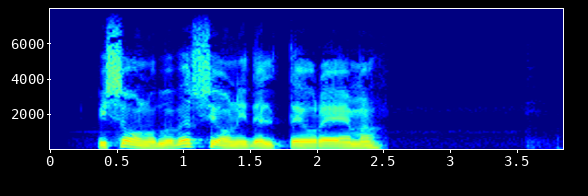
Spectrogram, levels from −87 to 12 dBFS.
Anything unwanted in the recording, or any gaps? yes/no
no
